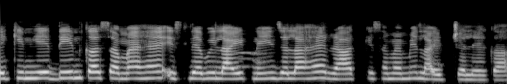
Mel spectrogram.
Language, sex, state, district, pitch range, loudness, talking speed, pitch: Hindi, female, Bihar, Bhagalpur, 255-280 Hz, -16 LUFS, 210 wpm, 270 Hz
